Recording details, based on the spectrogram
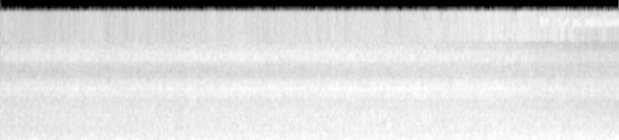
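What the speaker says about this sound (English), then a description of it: "And this is Mountain Fork Creek Falls." Mountain Fork Creek Falls, a waterfall in an Ozarks canyon, roars in a steady, loud, continuous broadband rush of falling water, unbroken and with no voices.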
